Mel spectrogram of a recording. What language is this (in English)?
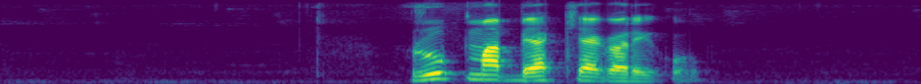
Nepali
